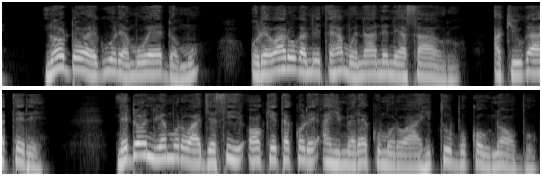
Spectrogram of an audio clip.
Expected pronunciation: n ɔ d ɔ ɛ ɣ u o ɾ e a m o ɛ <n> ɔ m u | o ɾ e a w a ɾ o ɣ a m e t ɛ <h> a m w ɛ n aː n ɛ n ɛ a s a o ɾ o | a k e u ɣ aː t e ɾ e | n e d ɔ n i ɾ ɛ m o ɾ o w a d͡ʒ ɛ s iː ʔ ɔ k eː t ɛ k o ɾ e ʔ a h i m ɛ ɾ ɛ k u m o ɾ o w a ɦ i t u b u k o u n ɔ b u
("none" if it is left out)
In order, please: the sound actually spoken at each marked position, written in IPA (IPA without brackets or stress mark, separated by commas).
d, h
